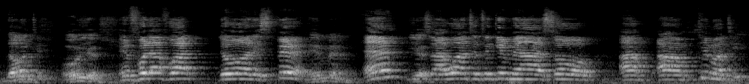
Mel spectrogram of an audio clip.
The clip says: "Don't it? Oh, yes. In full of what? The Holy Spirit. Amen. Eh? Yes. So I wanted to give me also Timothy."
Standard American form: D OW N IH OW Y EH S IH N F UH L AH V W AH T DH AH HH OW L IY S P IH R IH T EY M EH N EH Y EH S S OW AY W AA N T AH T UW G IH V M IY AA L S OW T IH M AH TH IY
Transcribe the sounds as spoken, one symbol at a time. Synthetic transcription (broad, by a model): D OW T IH OW Y EH S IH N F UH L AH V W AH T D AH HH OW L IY S P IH R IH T EY M EH N EH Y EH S S OW AY W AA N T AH T UW G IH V M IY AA S OW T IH M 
